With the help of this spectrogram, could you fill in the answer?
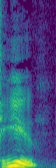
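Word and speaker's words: Yu (豫): And whenever you see this character, it's pronounced Yu, but it stands for Henan.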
